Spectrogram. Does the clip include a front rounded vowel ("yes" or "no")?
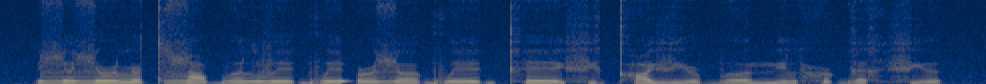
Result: yes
